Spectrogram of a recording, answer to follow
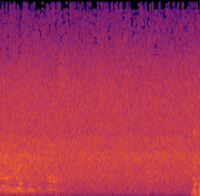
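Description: A steady, even hiss of background noise that holds at one level, with faint traces of voice in the first second.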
